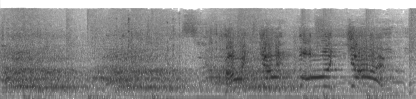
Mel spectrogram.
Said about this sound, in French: La plus d'une heure que je vous entends gueuler comme des sarrasins Ils sont fous, ces vikings.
